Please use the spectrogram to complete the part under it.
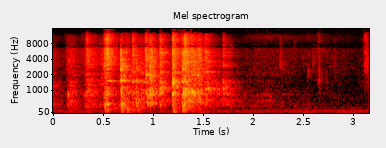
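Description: A bowl being pulled out in a kitchen, with dishes clattering and knocking together in a quick burst of sharp clinks up close, then quieting down.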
